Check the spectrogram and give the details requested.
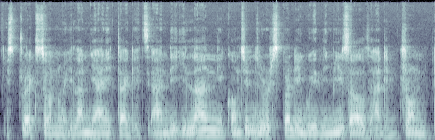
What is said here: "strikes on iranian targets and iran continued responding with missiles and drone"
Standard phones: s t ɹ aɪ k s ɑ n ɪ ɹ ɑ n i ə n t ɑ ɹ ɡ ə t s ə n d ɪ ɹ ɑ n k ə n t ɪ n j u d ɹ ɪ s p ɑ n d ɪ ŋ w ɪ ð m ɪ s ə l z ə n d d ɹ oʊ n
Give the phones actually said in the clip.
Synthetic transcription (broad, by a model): s t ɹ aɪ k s ɑ n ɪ l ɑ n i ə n t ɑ ɡ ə t s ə n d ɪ l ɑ n k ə n t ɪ n j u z ɹ ɪ s p ɑ n d ɪ ŋ w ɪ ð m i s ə l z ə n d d ɹ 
